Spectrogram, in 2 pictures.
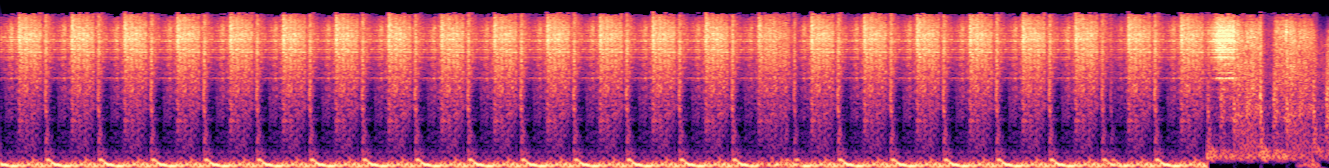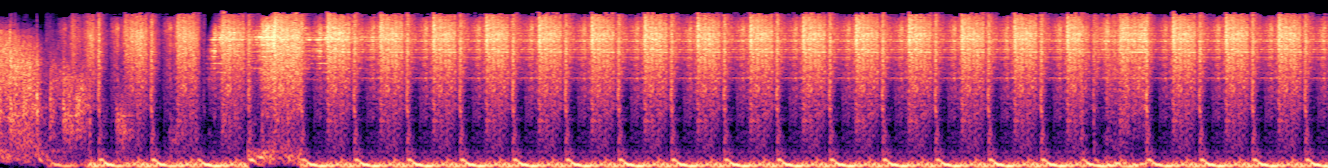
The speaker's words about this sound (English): stomping.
